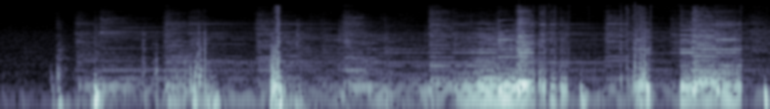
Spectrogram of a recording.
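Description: A theme tune plays at full volume: sustained tonal music punctuated by sharp, rhythmic percussive hits, with no voices over it.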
